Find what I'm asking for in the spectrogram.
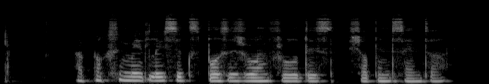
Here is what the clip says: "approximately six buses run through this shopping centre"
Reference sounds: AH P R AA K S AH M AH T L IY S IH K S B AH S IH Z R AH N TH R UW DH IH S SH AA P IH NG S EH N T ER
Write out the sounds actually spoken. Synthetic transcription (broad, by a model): AH P R AA K S AH M AH T L IY S IH K S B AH S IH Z R AH N TH R UW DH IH S SH AA P IH NG S EH N T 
